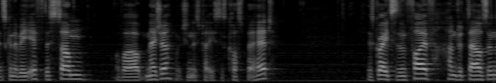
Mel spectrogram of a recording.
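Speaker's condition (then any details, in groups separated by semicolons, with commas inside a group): No condition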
